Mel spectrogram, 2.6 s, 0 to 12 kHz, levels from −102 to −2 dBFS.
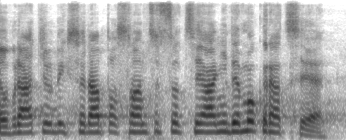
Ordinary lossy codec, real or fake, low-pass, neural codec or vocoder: Opus, 64 kbps; fake; 10.8 kHz; codec, 24 kHz, 3 kbps, HILCodec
